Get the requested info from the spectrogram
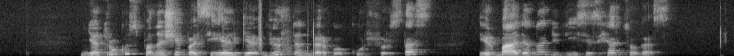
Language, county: Lithuanian, Vilnius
